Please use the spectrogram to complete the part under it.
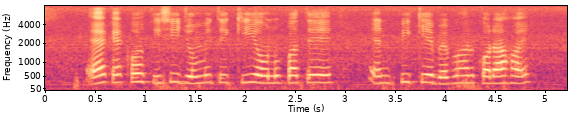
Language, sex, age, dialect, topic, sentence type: Bengali, female, 25-30, Jharkhandi, agriculture, question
